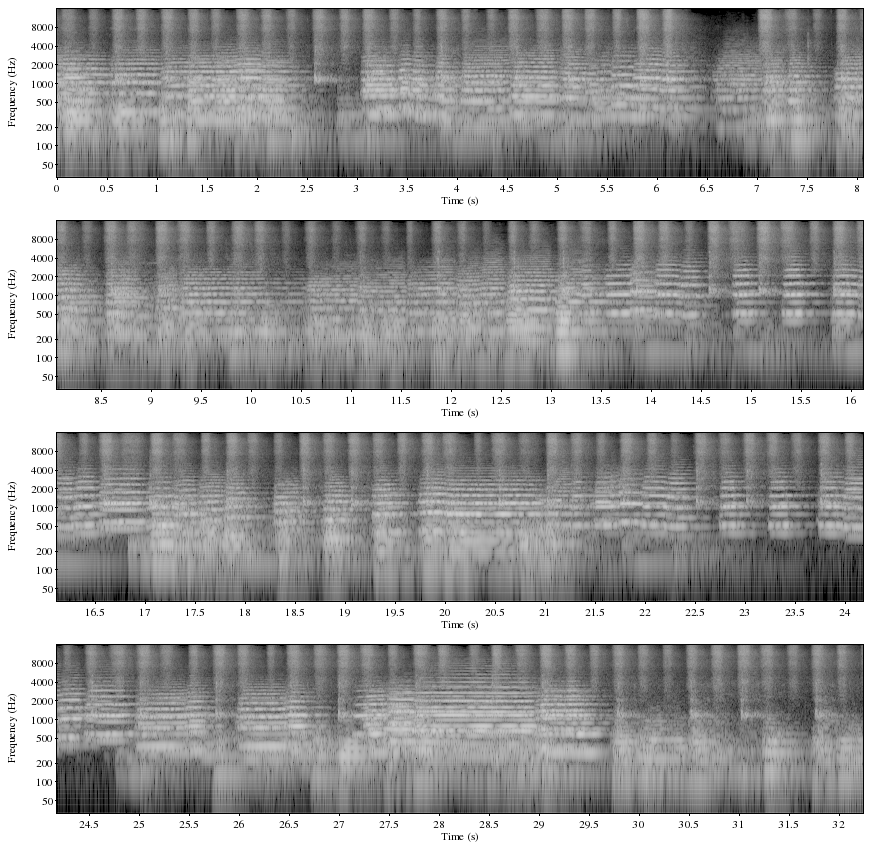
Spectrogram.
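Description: Brass band of cornets, trombones and tubas playing a tango, with a short break in the sound about six and a half seconds in.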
